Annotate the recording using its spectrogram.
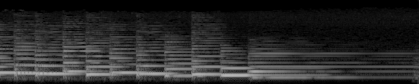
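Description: Yamaha piano played with the right hand: a quick single-note jazz lick of about a dozen notes in F minor, ending about two and a half seconds in on a held note that rings on and fades away. A few soft notes follow near the end.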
